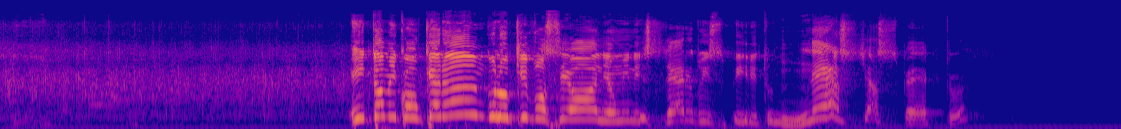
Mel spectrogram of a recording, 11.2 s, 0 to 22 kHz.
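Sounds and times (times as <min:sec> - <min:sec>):
audience applauding: 0:00.0 - 0:05.0
speech: 0:03.5 - 0:09.8.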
